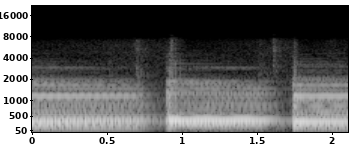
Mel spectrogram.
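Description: Electronic keyboard in a piano voice playing block chords. Three chords are struck in turn about a second apart, each held until the next. The first is the A major chord (A, C sharp, E).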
